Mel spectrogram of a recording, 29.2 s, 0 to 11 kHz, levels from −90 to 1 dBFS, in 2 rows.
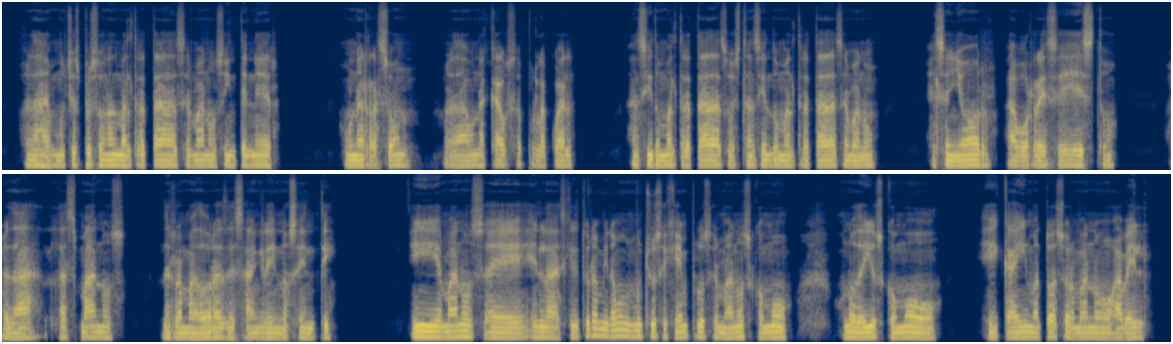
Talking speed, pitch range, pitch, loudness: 115 wpm, 95-105 Hz, 100 Hz, -17 LUFS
